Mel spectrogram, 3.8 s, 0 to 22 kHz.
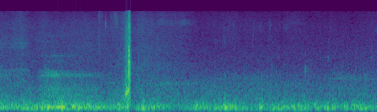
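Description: A golf club swing with an 8 iron striking the ball gives one sharp whooshing crack near the middle, set against constant low wind noise.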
